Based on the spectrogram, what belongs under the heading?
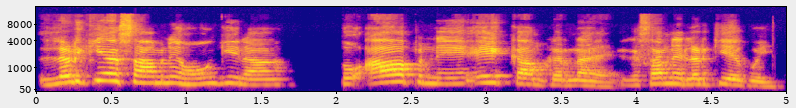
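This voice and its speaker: Man, Arabic teacher, online kids' class, video call audio, slow drilled phrases, frequent praise, patient. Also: very high-pitched, a bit bright. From Pakistan. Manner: patient, drills phrases slowly and repeats them; praises often. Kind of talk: online lesson for children.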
